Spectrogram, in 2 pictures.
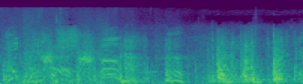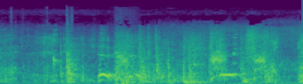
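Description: Television soundtrack of a film scene: voices with knocks and thuds, the heaviest thud about four seconds in.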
